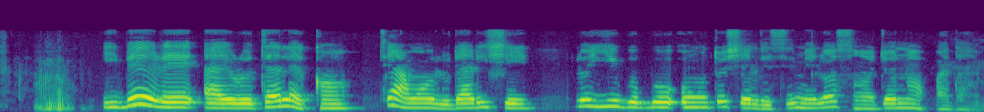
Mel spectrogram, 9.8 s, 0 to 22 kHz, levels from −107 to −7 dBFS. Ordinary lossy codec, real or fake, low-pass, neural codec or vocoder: none; real; 7.2 kHz; none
